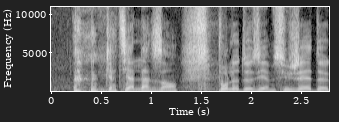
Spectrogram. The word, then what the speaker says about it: Lasan: Alors vous regardez le deuxième sujet, Katia Lazan, puisqu'on doit prononcer à la française, Katia Lazan, pour le deuxième sujet de Gueule d'ange.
